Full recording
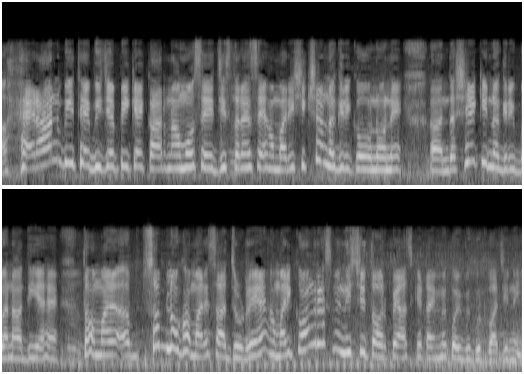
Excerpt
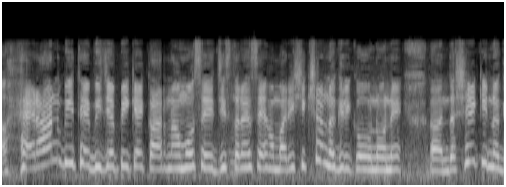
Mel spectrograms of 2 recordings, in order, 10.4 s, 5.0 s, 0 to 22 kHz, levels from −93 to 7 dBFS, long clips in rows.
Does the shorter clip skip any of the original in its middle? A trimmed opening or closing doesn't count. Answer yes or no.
no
